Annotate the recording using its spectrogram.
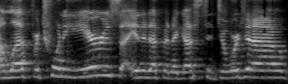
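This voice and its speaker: A woman with a Southern US accent speaks at a very fast pace. Her pitch is fairly high and her tone is bright and sharp. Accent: US South. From Chattanooga, Tennessee. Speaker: mayoral candidate. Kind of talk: interview.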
